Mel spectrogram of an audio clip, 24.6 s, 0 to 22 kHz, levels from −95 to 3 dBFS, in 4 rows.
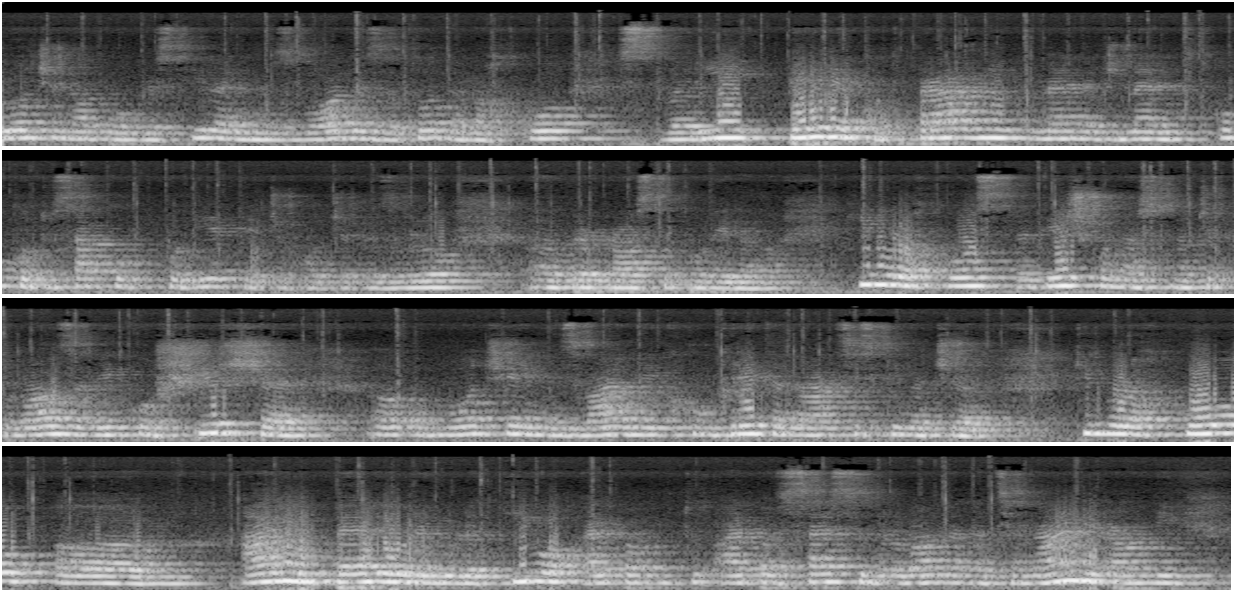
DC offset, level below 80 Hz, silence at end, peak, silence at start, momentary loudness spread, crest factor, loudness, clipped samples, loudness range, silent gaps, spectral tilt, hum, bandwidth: under 0.1%; -36 dBFS; 0 s; -2 dBFS; 0 s; 11 LU; 10 dB; -13 LUFS; under 0.1%; 6 LU; none; -8 dB/octave; none; 15.5 kHz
